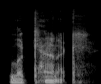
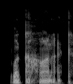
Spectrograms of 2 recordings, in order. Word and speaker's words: laconic: How do you pronounce this lanic? Laconic.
